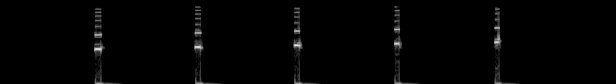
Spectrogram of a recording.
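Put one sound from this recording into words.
A game countdown timer beeps once a second, each beep a little higher than the last.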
